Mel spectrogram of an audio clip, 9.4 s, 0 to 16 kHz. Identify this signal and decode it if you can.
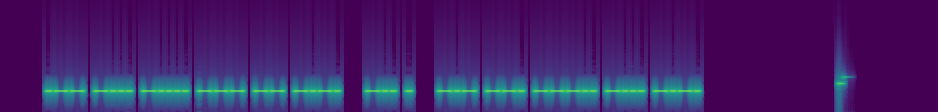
Morse code, heard as a keyed tone, about 30 wpm, 700 Hz. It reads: WB6OMC DE KG8BC
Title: USA Callsign DE Callsign 30wpm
